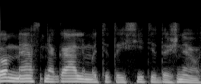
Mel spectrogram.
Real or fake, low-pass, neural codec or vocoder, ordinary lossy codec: fake; 7.2 kHz; vocoder, 44.1 kHz, 80 mel bands, Vocos; MP3, 48 kbps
